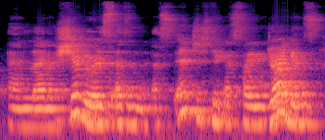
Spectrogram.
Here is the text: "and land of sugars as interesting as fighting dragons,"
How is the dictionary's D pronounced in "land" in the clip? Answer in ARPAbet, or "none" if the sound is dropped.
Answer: none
